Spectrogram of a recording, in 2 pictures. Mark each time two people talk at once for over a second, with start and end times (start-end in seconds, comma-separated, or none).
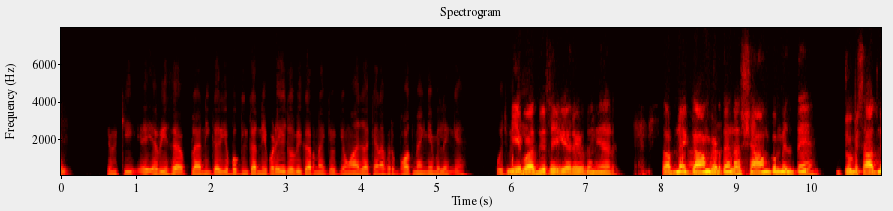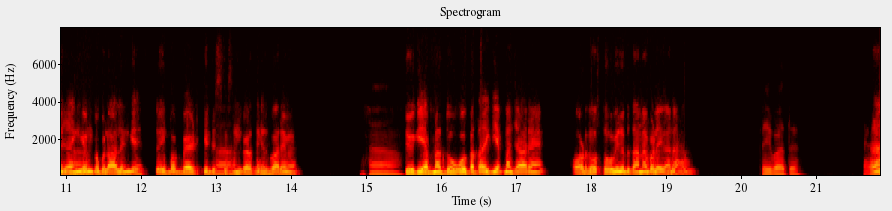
none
